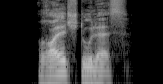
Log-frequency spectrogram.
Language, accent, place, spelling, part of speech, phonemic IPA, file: German, Germany, Berlin, Rollstuhles, noun, /ˈʁɔlˌʃtuːləs/, De-Rollstuhles.ogg
- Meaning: genitive singular of Rollstuhl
